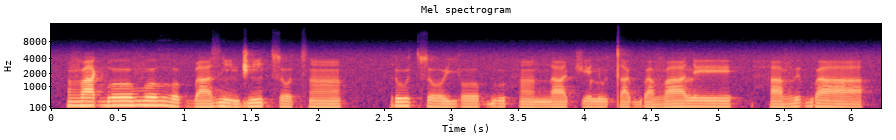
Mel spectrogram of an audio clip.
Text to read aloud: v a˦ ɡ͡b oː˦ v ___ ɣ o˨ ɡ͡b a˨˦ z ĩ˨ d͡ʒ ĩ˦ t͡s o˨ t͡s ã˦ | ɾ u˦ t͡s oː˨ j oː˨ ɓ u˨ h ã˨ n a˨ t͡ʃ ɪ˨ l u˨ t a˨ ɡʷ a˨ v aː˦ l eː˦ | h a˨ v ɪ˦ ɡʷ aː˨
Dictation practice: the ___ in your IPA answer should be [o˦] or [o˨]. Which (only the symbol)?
o˦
